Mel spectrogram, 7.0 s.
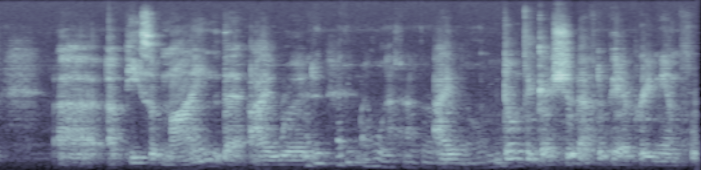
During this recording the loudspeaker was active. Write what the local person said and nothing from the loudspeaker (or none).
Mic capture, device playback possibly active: I think I think my whole issue with the repairability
